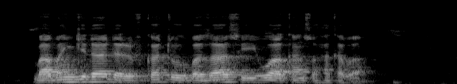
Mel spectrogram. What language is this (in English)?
Hausa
